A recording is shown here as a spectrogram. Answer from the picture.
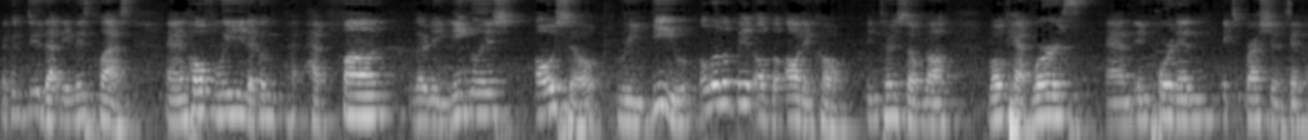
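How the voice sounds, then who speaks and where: A man speaks with a Chinese accent at a fairly slow pace, his pitch fairly high and its variation ordinary. Noticeable background noise and audible room echo fill the recording. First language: Mandarin Chinese. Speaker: English teacher. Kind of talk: workshop presentation. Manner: halting, frequent fillers.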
